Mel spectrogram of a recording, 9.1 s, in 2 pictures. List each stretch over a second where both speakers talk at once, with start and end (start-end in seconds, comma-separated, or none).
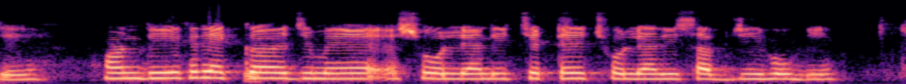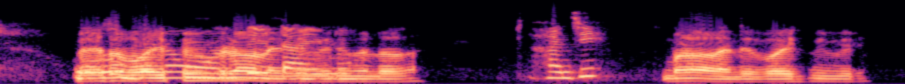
5.0-6.3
